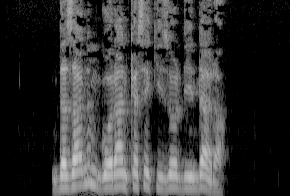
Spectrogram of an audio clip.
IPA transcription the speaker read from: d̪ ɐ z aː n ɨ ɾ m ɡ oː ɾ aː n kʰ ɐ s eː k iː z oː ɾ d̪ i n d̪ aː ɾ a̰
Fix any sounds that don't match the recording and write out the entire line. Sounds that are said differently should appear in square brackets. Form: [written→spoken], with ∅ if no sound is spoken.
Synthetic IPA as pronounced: d̪ ɐ z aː n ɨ [ɾ→∅] m ɡ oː ɾ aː n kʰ ɐ s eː k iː z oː ɾ d̪ [i→iː] n d̪ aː ɾ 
